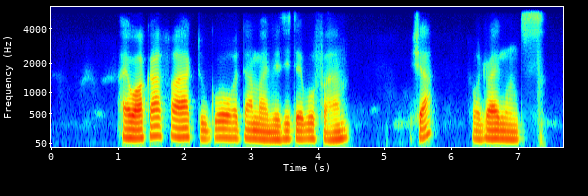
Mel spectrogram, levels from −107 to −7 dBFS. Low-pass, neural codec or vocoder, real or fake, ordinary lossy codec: 5.4 kHz; codec, 24 kHz, 0.9 kbps, WavTokenizer, large speech release; fake; none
